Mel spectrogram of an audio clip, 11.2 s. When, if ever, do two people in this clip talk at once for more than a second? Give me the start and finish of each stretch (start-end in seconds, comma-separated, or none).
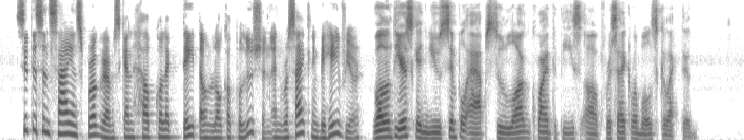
none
